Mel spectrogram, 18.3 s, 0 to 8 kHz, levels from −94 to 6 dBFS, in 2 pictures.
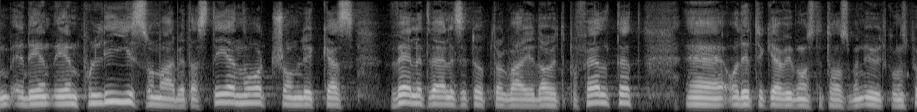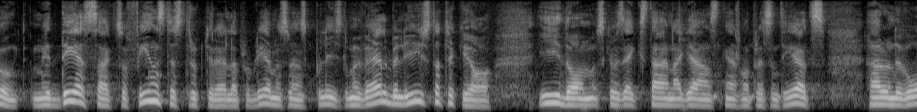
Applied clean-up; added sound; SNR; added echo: none; none; none; none.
